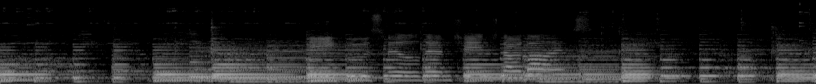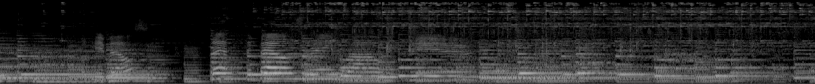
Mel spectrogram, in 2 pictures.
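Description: Children sing an upbeat song with accompaniment, ringing small handbells when the song says to ring them; the bright tinkling grows busier and louder partway through and continues to the end.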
